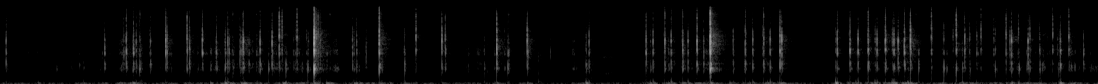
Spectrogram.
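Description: Rapid, irregular clicking of plastic buttons or keys, in three runs broken by two short pauses: the sound effect of game buttons being pressed hard and fast.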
